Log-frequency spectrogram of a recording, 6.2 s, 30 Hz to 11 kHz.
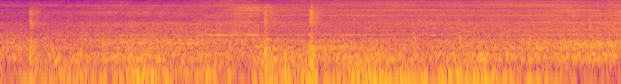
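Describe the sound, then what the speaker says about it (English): ScotRail diesel service pulling out of Perth station, a steady loud rumble and rolling wheel noise throughout with brief high metallic wheel squeals and clicks, no talking. "departing out now is the 1505 ScotRail service from Aberdeen"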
